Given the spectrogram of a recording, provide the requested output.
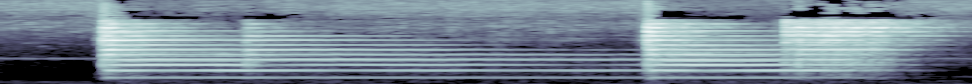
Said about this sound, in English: Good heavens. The bell is cracked. I thought it has. But this is unbelievable. It was in perfect condition.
